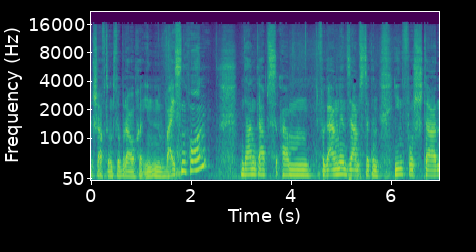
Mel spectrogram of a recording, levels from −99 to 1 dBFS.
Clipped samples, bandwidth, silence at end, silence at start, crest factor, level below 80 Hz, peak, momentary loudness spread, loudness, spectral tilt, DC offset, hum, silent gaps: under 0.1%; 17 kHz; 0 s; 0 s; 12 dB; -40 dBFS; -2 dBFS; 5 LU; -15 LUFS; -5.5 dB/octave; under 0.1%; none; none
